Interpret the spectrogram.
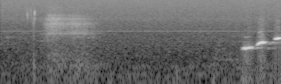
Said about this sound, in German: Wer pfeift denn da so schön? Ah, cool. Also, wenn jemand pfeift, wisst ihr Bescheid.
